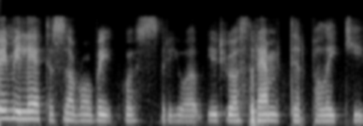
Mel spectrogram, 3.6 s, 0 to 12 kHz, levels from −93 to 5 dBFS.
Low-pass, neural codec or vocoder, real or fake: 7.2 kHz; codec, 16 kHz, 1 kbps, X-Codec, WavLM features, trained on Multilingual LibriSpeech; fake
